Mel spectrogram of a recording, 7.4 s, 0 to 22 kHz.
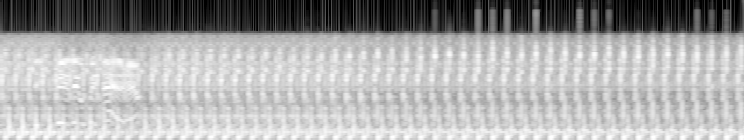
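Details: Lister LD1 single-cylinder diesel on a chilly 5–6° morning after a fuel filter change: sharp knocks about three per second, uneven, a bit better after two heavy loads. Still rough running; owner suspects the injection system.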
